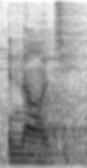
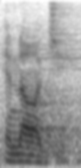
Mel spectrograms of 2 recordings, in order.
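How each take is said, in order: Both takes have the same delivery.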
